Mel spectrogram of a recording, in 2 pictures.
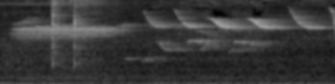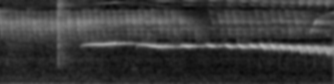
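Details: Young Indonesian white-rumped shama used to draw song from silent shamas: varied high whistled slurs, a few sharp clicks, then a long, slightly wavering whistle that pulses rapidly toward the end.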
